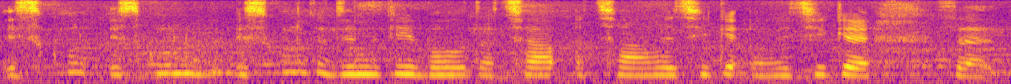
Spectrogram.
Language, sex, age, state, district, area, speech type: Maithili, female, 18-30, Bihar, Begusarai, rural, spontaneous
